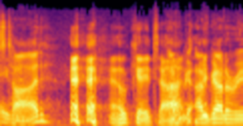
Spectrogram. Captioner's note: laughs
